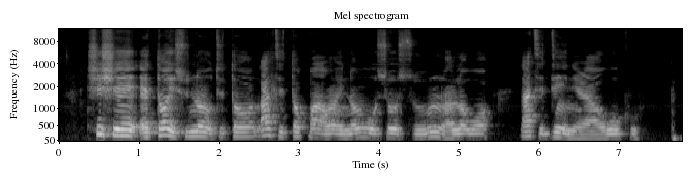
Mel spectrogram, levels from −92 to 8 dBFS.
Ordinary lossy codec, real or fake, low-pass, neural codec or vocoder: none; real; none; none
